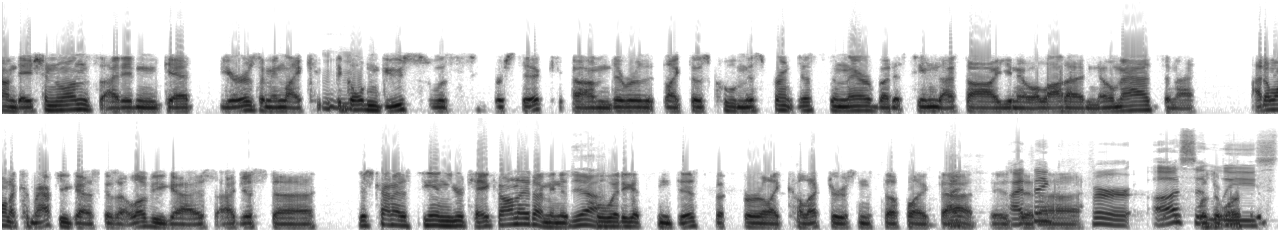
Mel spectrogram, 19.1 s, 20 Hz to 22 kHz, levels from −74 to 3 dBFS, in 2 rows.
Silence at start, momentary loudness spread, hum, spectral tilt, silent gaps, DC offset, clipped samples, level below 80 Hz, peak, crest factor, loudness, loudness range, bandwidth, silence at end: 0 s; 6 LU; none; -7 dB/octave; none; under 0.1%; 0.7%; -44 dBFS; 0 dBFS; 12 dB; -12 LUFS; 2 LU; 14 kHz; 0.05 s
